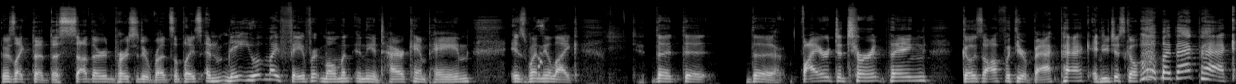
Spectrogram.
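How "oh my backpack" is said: very high, earnest, wholehearted cry. Retelling a player's reaction to a fire deterrent going off: imitating Nate's earnest exclamation. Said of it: "level of earnesty the way you say it".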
